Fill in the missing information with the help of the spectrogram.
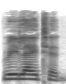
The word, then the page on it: related: American English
